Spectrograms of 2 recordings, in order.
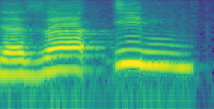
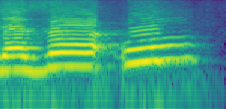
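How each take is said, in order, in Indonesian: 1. Vokal terakhir sebelum m adalah i. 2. Vokal terakhir sebelum m adalah u. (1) "bukan jazaa'im" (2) "bukan jazaa'um"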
